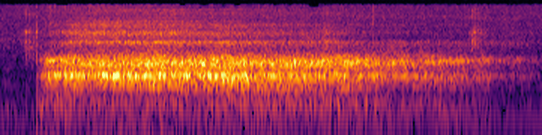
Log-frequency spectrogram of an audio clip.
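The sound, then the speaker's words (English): A deep breath in during a guided relaxation exercise while lying on a yoga mat, one long, steady, airy inhalation lasting about three seconds before tapering off. “let's go ahead and take a deep breath in.”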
